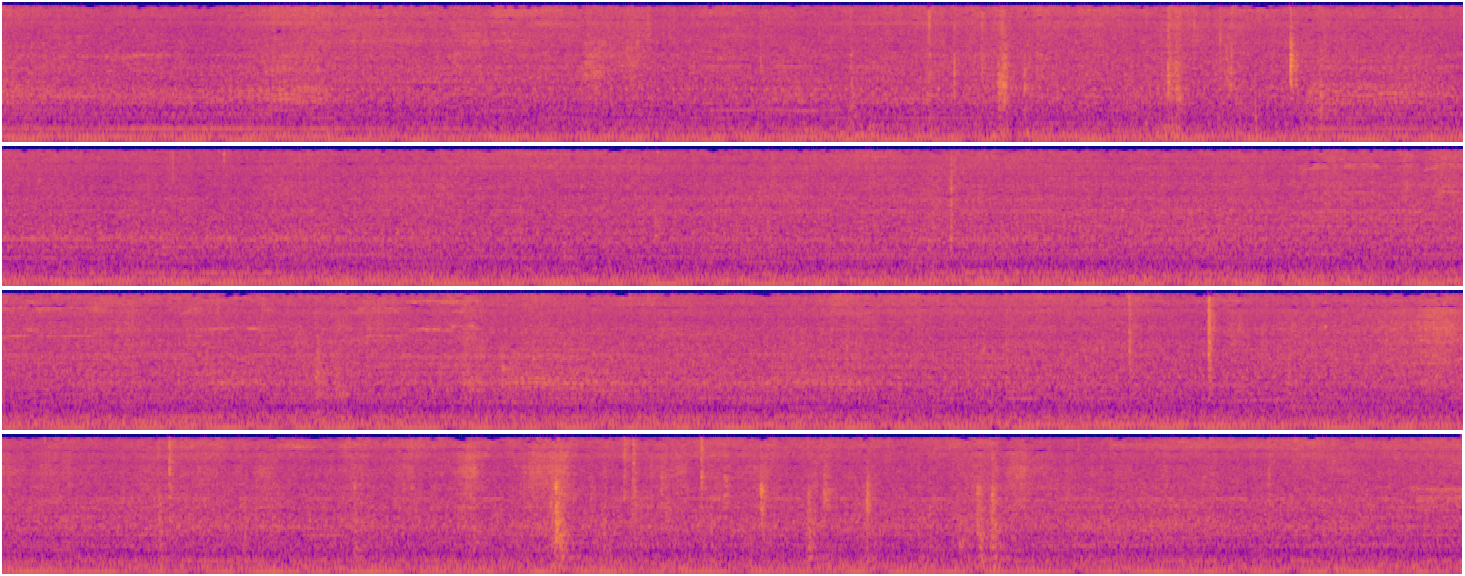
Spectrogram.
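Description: Hitachi crawler excavator's diesel engine running steadily as the machine digs and shifts soil, with a few sharp knocks scattered through.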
